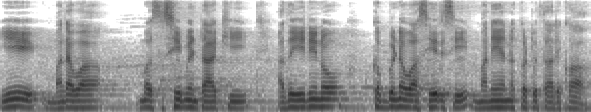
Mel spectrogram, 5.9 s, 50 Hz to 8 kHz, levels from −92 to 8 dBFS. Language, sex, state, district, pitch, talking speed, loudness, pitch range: Kannada, male, Karnataka, Chamarajanagar, 135 Hz, 130 wpm, -18 LUFS, 125-140 Hz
